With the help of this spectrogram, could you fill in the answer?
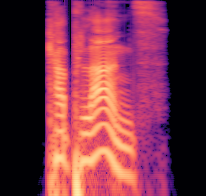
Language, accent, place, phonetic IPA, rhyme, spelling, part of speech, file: German, Germany, Berlin, [kaˈplaːns], -aːns, Kaplans, noun, De-Kaplans.ogg
- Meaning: genitive singular of Kaplan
